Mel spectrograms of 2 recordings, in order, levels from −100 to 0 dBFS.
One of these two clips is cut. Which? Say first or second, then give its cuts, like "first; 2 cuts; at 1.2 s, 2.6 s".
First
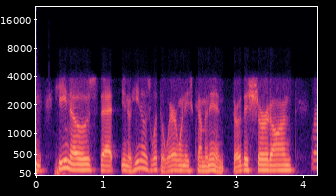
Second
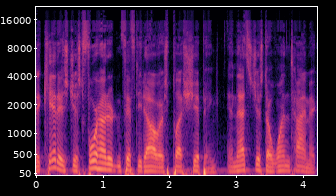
second; 1 cut; at 2.8 s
